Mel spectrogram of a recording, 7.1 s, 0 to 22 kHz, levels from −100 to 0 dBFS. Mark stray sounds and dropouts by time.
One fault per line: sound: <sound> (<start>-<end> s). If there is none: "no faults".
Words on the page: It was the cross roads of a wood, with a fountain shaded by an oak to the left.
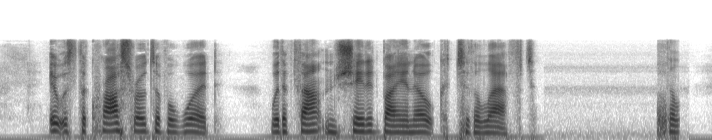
sound: laugh (6.6-6.8 s)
